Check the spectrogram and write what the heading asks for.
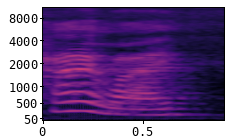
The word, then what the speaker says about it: Jai-Alai: Juanita and Bjorn happily played Jai-Alai before eating fajitas in Juarez. Some silent J's in that one.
